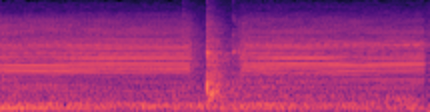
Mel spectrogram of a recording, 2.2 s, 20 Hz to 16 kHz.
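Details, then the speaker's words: Helios rotary tattoo pen running at 9 volts without a needle. A quiet, smooth high-pitched hum with no rattle or uneven buzz; quieter and denser-sounding than a Cheyenne PEN, running evenly. "очень тихо тише чем шаген даже не то что даже вот но на звук как то знаете ну плотнее вот потому что"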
